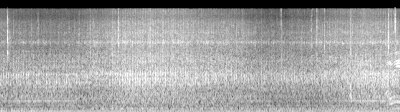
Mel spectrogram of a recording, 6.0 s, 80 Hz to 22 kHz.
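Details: 2001 Dodge 2500 Cummins diesel after repair, with a suspect VP44 injection pump and a lift pump that had been acting up: a steady, even clatter at idle with no misses, hunting or surging. The engine sounds healthy.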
